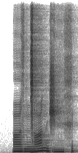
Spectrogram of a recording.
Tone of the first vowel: low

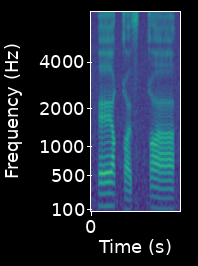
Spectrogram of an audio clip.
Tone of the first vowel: high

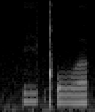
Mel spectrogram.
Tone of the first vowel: rising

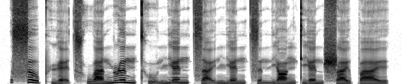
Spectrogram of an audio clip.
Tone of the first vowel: falling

